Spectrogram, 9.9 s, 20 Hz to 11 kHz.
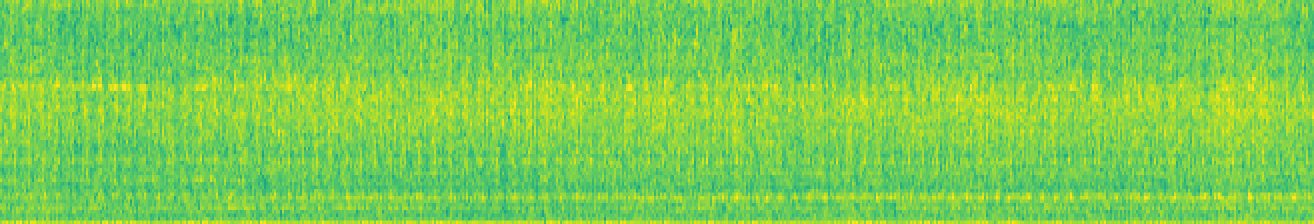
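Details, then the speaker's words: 1600cc VW Beetle fitted with a remanufactured 1986 Suzuki Samurai 1.4L distributor (Spectra Premium) after retiming: steady, even low idle with smooth rhythm, no misses or knocks; running cleanly with a bit more oomph. "there you go well she's in there it seems like it it's got a bit more oomph to it"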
